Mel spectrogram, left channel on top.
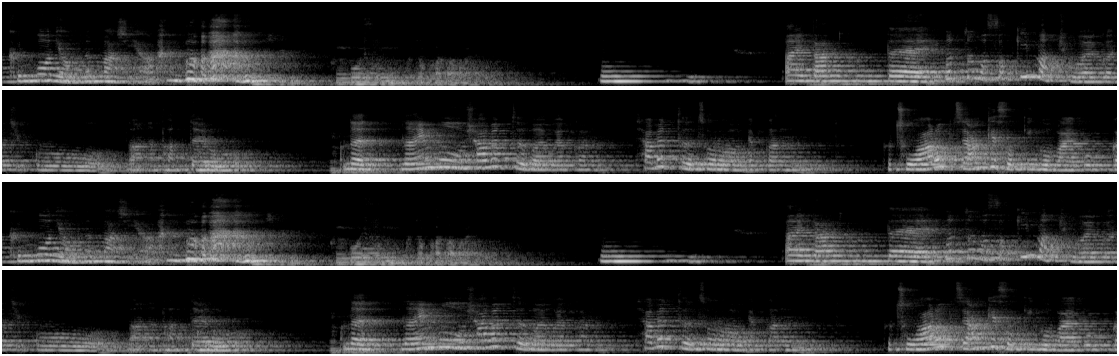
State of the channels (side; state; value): both; normal; correlation 0.74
